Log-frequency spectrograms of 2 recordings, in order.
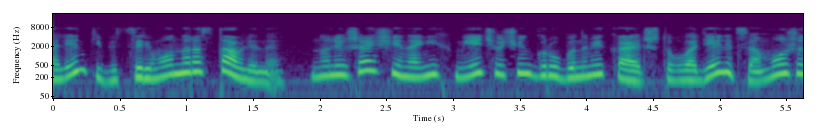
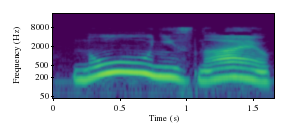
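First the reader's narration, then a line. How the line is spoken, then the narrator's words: Hesitant drawl, nearly giving in. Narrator (Russian): протянула вторая девушка после некоторых раздумий, уже почти сдаваясь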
